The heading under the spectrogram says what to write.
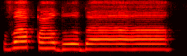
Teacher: अगर हम ठहरेंगे तो एक ज़बर करके अलिफ मद्दा कर देंगे और ठहर जाएंगे , वक़द्बा। और अगर हम आगे वाली आयत के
